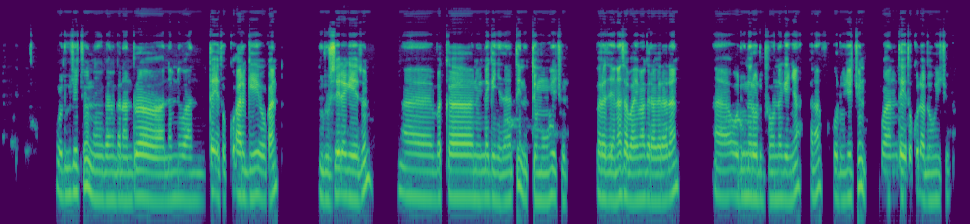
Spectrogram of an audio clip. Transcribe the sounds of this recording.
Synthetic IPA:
ʔɔd̪uːd͡ʒɛt͡ʃːuːnkɐnkɐnaːnd̪ʊɾɐnɐmnɪwaːnt̪ɐʔɛt̪ɔkːɔɐɾɡejo̞ːkaːnː | ʊd̪ʊɾseːᶑɐɡeʔs̬ʊn | bɐkːɐnʊhɪnːɐɡe̞ːɲːɐsɐnɐt̪ːɪnʊt̪ːɪmːud͡ʒɛt͡ʃːuːᶑɐ̥ | b̥ɐɾɐse̞ːnaːs̬ɐbaːɪmaːɡɐɾaːɡɐɾaːᶑaːn | ɔd̪uːnɛɾoːd̪ʊbːɪonːɐɡeːɲːaːkɐnaːfɔd̪uːd͡ʒɛt͡ʃːuːn | waːnt̪ɐʔɛt̪ɔkːɔᶑɐɡɐʔud͡ʒɛt͡ʃːuːᶑɐ̥

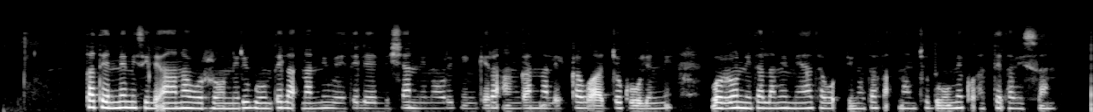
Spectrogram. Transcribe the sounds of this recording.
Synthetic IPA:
t̪ɐt̪ɛnːɛmɪsɪlɛ̰ʔaːnɐwɔrːoːnːɪɾɪbuːnt̪ʼɛlɐʔnɐnːɪwe̞ːt̪ɛle̞ːlːɪʃːɐnːɪno̞ːɾɪkɪŋkɛɾɐʔɐŋɡɐnːɐlɛkːɐwa̰ːd͡ʒːɔkṵːlɪnːɪ | wɔrːɔnːɪt̪ɐlɐmɛmɛjɐt̪ɐwɔɗːɪnɔt̪ɐfɐ̰ʔnɐnt͡ʃːɔd̪uːmɛkɔʔɐt̪ːɛt̪ʼɐwɪsːɐn

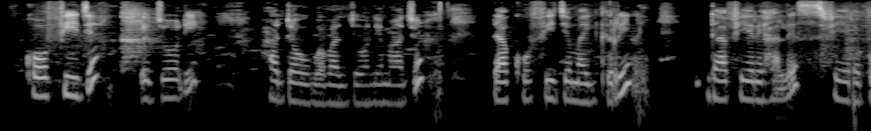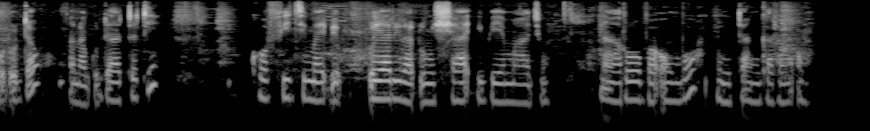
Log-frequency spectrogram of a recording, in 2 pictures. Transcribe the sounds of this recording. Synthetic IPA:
kʰofid͡ʒɛɓɛd͡ʒoɗi | hadawbabald͡ʒɔndɛmad͡ʒum | dakʰofid͡ʒɛmajɡɾin | dafɛɾɛɦa̰lɛsfɛɾɛbɔɗɔdawʔanaɡudatati | kʰofid͡ʒimajɓɛɗɔjaɾiɾaɗumʃaːʔibɛmad͡ʒumnaɾɔba̰ʔɔmbɔɗumtaŋɡaɾamʔɔn

